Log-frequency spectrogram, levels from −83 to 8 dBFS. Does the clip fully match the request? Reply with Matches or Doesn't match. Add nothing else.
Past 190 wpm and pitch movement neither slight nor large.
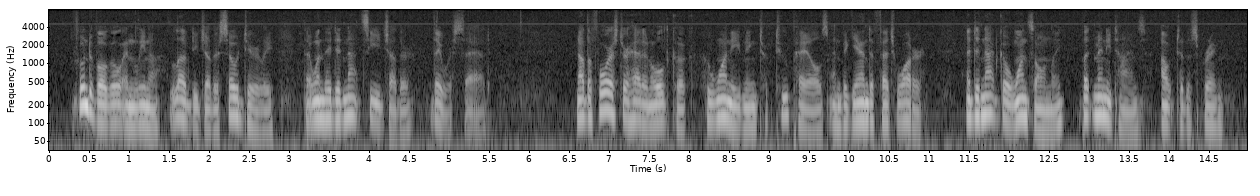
Matches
